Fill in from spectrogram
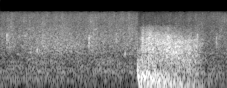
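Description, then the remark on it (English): Steady rain-like hiss runs throughout a song recording, then a single loud gunfire blast used in place of thunder bursts in and rumbles for nearly a second before fading back into the patter. “There's no thunder, so he used gunfire.”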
